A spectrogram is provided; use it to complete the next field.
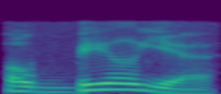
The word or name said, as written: obelia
